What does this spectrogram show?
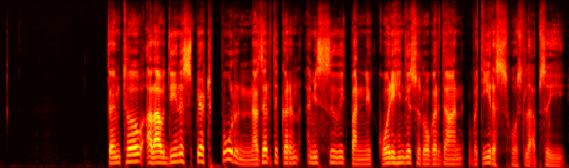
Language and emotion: Kashmiri, neutral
